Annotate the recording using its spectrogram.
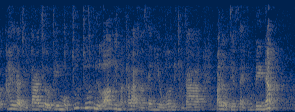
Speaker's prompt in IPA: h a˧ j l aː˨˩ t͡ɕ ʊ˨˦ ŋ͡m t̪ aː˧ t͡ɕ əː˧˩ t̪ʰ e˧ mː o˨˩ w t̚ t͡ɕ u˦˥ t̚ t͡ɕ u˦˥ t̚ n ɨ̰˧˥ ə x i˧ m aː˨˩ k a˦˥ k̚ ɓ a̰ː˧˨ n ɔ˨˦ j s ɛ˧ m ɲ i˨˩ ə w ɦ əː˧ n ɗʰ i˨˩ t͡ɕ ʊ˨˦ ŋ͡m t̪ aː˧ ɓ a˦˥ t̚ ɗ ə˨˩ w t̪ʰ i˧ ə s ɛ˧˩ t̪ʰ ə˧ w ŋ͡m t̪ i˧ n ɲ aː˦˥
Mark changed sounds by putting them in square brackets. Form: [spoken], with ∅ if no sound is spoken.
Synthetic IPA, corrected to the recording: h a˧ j l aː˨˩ t͡ɕ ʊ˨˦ ŋ͡m t̪ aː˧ t͡ɕ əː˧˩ t̪ʰ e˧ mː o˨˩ [∅] t̚ t͡ɕ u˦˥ t̚ t͡ɕ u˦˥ t̚ n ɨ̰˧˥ ə x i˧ m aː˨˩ k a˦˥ k̚ ɓ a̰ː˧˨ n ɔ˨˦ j s ɛ˧ m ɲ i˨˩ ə w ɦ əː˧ n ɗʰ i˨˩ t͡ɕ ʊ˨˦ ŋ͡m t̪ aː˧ ɓ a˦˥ t̚ ɗ ə˨˩ w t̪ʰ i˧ ə s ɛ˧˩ t̪ʰ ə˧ w ŋ͡m t̪ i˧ n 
